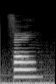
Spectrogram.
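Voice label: "zang" neutral tone, Mandarin Chinese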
